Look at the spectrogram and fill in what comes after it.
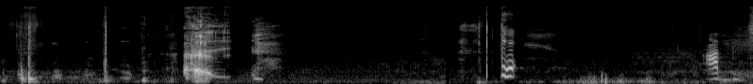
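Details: Voluntary burping competition: several loud, rumbling belches with brief speech between them.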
